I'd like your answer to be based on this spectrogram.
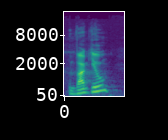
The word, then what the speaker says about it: Wagyu: Nee, je hebt nog eh, eh, eh, Wagyu, W-A-G, uh, Griekse I-U. Dat is heel duur, hoor ik. Dat is inderdaad heel duur spreek je uit als wagyu. Want wa betekent Japan en gyu betekent koe.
